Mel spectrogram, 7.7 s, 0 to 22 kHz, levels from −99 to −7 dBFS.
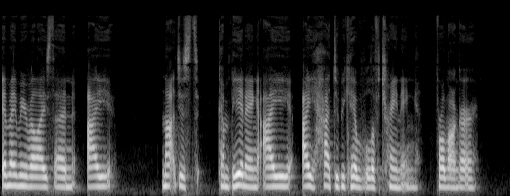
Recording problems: muffled; very; fading above 1.5 kHz

